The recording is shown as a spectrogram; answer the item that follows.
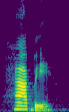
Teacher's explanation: You want to find that nice balance between e and a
